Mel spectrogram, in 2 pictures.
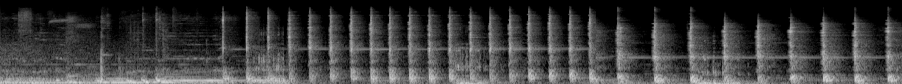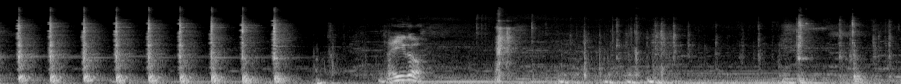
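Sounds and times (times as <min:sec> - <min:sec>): mallet striking metal bolt: 0:02.2 - 0:12.0.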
